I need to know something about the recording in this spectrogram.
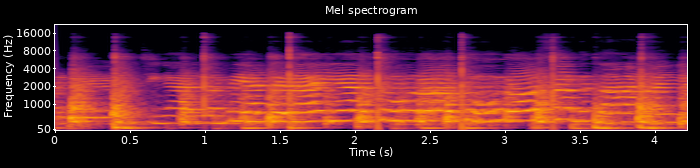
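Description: A woman singing a devotional Mata Rani bhajan over a steady beat of hand claps and a hand drum, about two strokes a second.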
